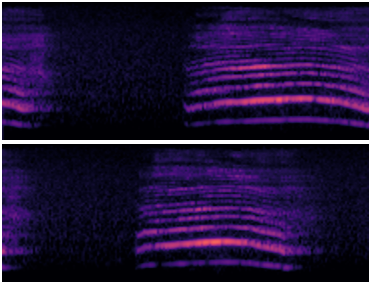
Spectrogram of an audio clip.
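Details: Pet cat Maru calls out indoors after chasing and catching his toy: two long, loud, arching meows roughly two and a half seconds apart, following the tail of an earlier one.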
